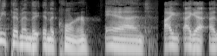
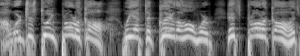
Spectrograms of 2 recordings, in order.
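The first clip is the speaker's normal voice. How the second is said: mock, acted yelling; 14 semitones higher than usual. Retelling a yelling match with an officer clearing the home, imitating an officer yelling. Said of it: "this officer keeps yelling".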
